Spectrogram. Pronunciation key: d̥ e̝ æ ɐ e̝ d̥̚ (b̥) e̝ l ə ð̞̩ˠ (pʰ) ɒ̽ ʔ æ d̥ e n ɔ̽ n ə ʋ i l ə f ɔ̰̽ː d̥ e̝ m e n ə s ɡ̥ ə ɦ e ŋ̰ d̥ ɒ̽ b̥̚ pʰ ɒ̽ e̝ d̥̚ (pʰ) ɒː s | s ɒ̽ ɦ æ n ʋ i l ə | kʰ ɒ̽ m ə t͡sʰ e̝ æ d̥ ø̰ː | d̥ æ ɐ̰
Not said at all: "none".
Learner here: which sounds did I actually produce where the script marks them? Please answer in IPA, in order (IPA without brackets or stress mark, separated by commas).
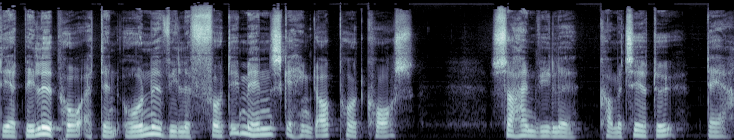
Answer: b̥, pʰ, kʰ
